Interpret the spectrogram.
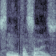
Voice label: Synthesise, Robotic Vox; 90s Sample CDs; Club Techno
